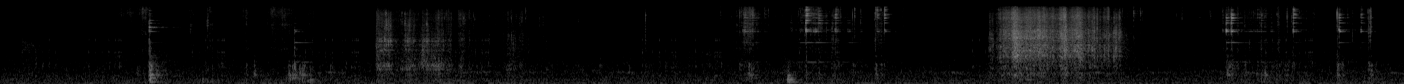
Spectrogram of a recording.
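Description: Chunky orchid potting mix being worked into a terracotta pot by gloved hands: scattered light clinks and taps of hard pieces against the pot. Handling rustles come through too, with a longer, louder rustle about ten seconds in.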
